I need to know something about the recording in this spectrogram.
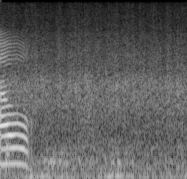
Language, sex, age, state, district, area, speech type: Assamese, female, 45-60, Assam, Darrang, rural, read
